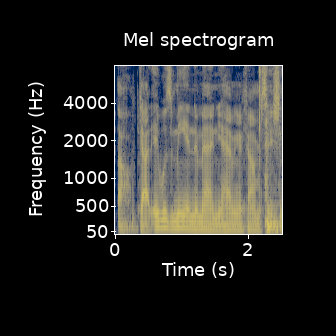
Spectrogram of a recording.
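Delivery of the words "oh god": low, soft exasperated mutter; put-out reporter. Retold or imitated. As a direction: imitate someone annoyed at an intruder. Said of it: "He was like".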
